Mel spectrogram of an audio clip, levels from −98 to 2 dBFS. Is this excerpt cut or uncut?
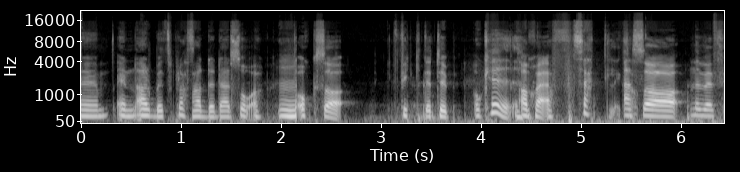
cut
